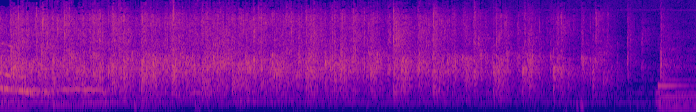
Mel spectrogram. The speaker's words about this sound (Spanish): pero denle su mejor aplauso al Señor.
